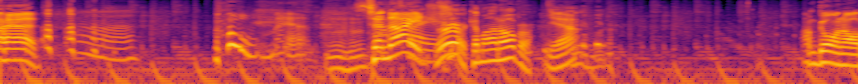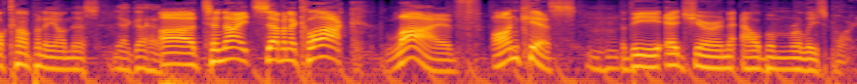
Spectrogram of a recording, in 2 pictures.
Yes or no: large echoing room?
no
